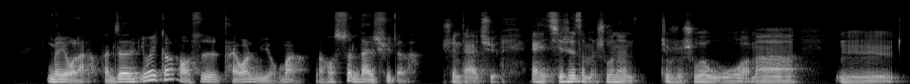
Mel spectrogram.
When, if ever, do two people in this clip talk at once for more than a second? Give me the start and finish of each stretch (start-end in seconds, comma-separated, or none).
none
